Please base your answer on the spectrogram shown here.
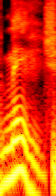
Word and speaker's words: Mage: So it's Mage. Mage, yeah. Like the like- wizard. I was about to ask, like a wizard? They say Mage, like pronounced like Mage the Wizard, but it's actually short for.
